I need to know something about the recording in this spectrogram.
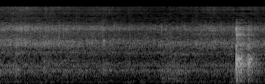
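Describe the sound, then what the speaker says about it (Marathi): Flat beans (ghevda) sizzling and frying in hot spiced oil with turmeric, asafoetida and coriander, a steady close hiss broken by a brief louder stir-clatter near the end. "हे बघा असं छान मसाल्यात तेलात मस्त परतून घ्यायचं आहे 1 मिनिटभर"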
